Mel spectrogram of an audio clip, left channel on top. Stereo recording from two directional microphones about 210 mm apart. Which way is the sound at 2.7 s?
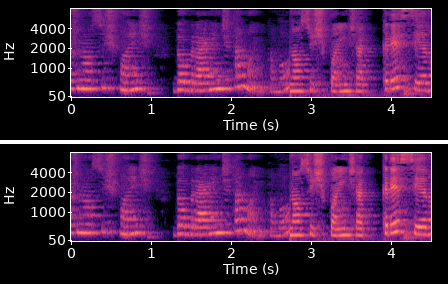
35° right (ahead or behind).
